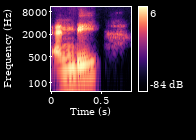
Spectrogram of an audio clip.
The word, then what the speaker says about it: enby: A term some people might be starting to hear more often is the term NB, which it's spelled ENBY, and it is basically just an abbreviation of non-binary itself.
